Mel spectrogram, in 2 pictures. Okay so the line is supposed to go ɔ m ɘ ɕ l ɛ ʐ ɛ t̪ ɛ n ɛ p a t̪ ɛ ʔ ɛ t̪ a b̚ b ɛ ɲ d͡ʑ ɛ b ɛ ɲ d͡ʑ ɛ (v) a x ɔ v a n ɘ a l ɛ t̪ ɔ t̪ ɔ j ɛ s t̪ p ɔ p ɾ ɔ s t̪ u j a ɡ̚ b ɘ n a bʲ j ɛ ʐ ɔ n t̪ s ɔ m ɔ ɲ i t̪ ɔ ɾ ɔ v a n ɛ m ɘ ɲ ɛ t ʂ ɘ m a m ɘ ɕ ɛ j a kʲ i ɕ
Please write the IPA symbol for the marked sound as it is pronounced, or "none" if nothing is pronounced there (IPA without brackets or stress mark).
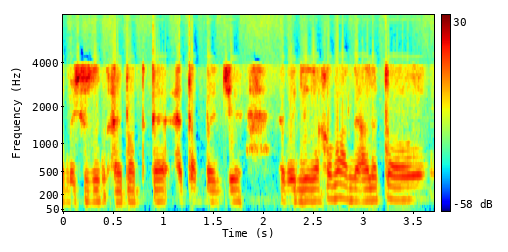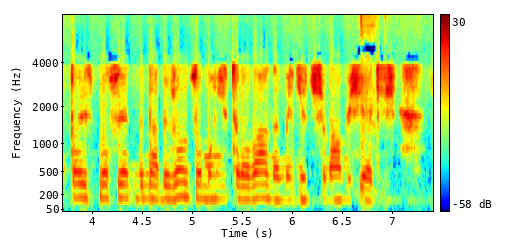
z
